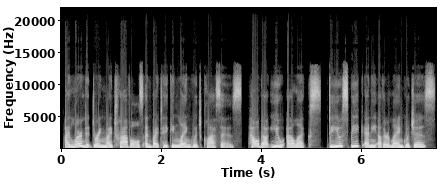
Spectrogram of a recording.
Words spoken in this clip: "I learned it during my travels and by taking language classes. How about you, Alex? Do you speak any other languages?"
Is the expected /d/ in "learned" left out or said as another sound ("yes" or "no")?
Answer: no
